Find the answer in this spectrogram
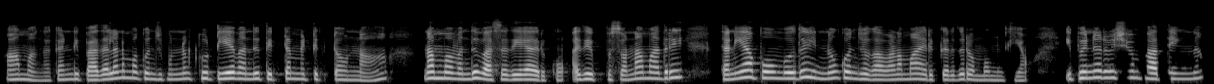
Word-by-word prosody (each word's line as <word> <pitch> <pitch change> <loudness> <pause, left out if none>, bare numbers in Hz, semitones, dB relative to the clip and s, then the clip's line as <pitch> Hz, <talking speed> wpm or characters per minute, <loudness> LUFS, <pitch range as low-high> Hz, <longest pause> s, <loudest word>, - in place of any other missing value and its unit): ஆமாங்க, 215 -6 -5
கண்டிப்பா. 230 -1 -3
அதெல்லாம் 250 +7 +2
நம்ம 300 -1 -1
கொஞ்ச 250 -3 -1
முன்னக்கூட்டியே 265 +2 +2
வந்து 255 +1 +1
திட்டமிட்டுக்கிட்டோன்னா, 235 -5 -4 0.6
நம்ம 285 -1 +5
வந்து 250 +4 +3
வசதியா 230 0 +2
இருக்கும். 195 0 -9
அது 240 - +1
இப்போ 235 -2 -9
சொன்ன 250 +6 0
மாதிரி, 290 +3 +2 0.5
தனியா 275 +8 +5
போம்போது 290 0 +4
இன்னும் 285 +2 -3
கொஞ்சம் 250 -5 0
கவனமா 235 +3 -1
இருக்கிறது 220 +2 -3
ரொம்ப 205 -1 -6
முக்கியம். 185 -1 -12 0.4
இப்போ 245 - -4
இன்னொரு 310 0 +2
விஷயம் 295 0 -5
பாத்தீங்ன்னா 260 +1 0
245 Hz, 140 wpm, -22 LUFS, 225-280 Hz, 0.6 s, நம்ம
